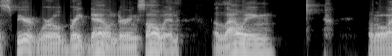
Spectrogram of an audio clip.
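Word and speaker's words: Samhain: ancient Celtic spiritual tradition in modern modern times sawin a word pronounced sawin is usually celebrated from October 31 1st to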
